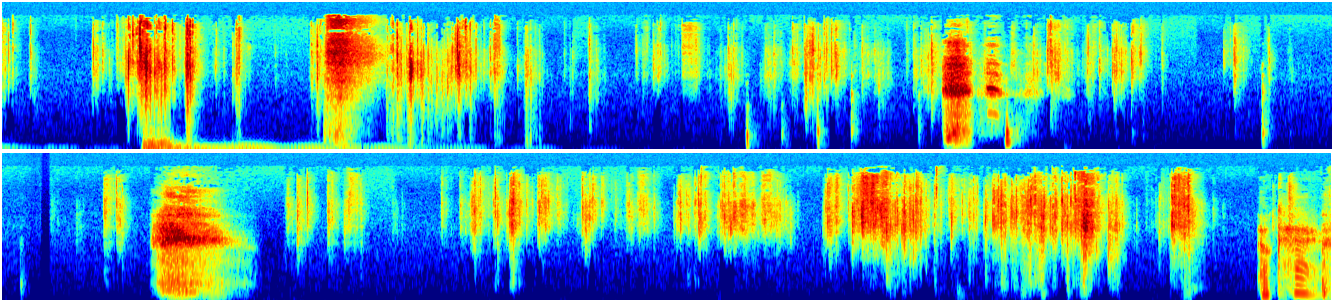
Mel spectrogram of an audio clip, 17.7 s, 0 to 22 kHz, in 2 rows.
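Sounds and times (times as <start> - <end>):
card packaging tearing open: 0.0 - 7.7, 11.9 - 16.9
stiff card packaging crinkling: 0.0 - 8.4, 10.8 - 16.9
speech: 17.3 - 17.7.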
